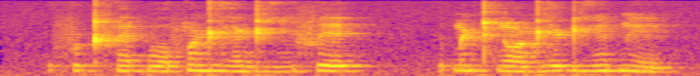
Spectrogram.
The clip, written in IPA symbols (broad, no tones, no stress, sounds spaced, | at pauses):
f u ʈ f ẽ ɓ o f õ ɖʱ ẽ ɖʱ i f e | ɓ ẽ ʈ ɗ õ ɖʱ e ɖʱ ĩ ɓ ĩ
